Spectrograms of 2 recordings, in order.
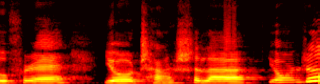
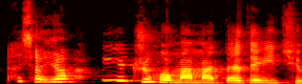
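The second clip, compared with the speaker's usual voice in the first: ordinary delivery, nothing marked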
